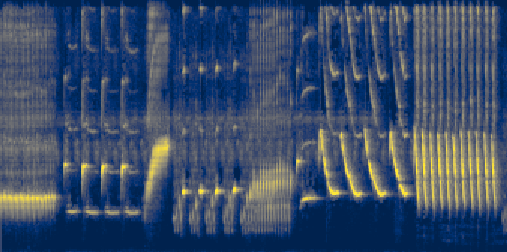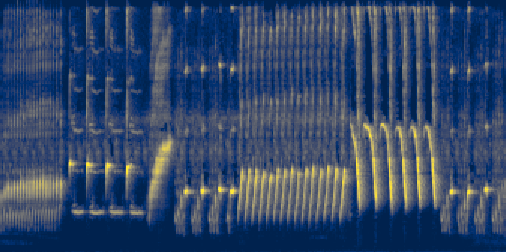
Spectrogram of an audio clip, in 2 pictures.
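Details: Spanish Timbrado canary in varied song, alternating steady buzzy rolls, rapid metallic trills, rising and falling slurred whistles and clipped chirps in quick succession, bright and high-pitched throughout.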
